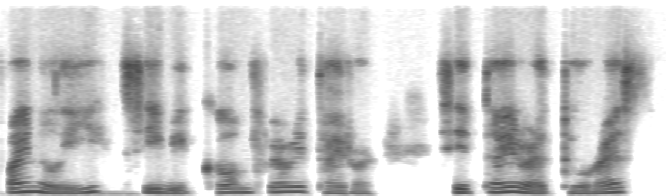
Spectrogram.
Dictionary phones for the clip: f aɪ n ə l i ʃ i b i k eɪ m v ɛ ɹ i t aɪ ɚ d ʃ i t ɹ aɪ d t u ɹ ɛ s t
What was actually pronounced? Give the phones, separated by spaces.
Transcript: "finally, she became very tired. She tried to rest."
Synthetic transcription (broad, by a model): f aɪ n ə l i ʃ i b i k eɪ m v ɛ ɹ i t aɪ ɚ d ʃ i t aɪ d t u ɹ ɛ s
